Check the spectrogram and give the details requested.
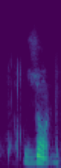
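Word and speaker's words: Sohn: ये हो जाएगा जोन।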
